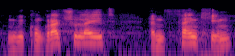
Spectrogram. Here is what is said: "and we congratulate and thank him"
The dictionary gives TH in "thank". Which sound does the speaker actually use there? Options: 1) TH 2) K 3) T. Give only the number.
1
